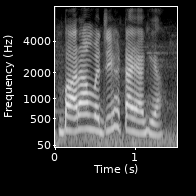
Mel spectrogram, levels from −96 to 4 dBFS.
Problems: background sounds at intervals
